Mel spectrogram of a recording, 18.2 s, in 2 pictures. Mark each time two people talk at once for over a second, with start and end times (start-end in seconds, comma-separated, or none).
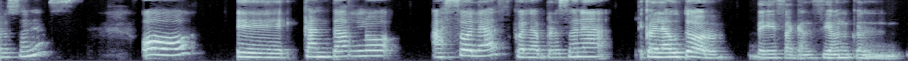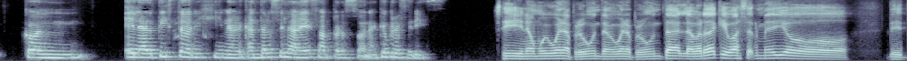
none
